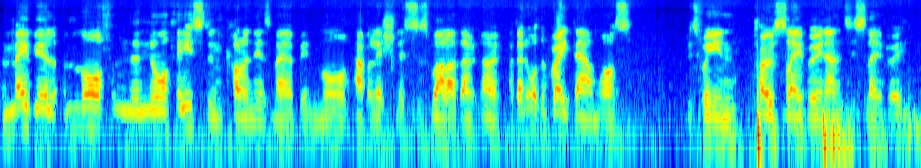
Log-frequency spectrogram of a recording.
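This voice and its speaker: A man's voice: on the low side, fairly quick, sharp tone, a little hiss or hum, low-quality recording. A man hosting a casual review chat, rambling along with jokey asides. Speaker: host of an audio drama review show.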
